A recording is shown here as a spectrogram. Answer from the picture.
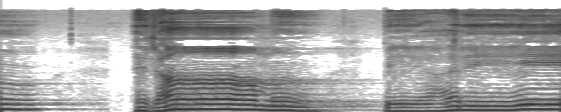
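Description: Voice singing a devotional shabad in a slow, chant-like style. A held note dies away into a short silence, then a new phrase opens with a swooping glide in pitch and fades, and a steady held note takes over near the end.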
